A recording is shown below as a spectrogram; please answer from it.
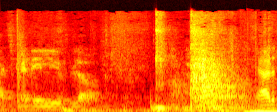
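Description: A lift's collapsible steel grille gate slammed: a sharp bang a little over a second in, then a short noisy metallic crash.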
